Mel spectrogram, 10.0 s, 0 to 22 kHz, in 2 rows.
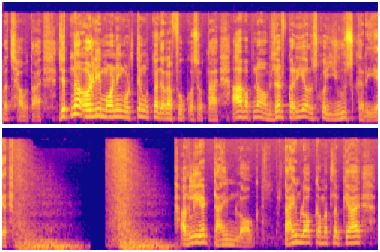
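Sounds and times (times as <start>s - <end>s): whoosh sound effect: 5.1s - 7.4s.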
